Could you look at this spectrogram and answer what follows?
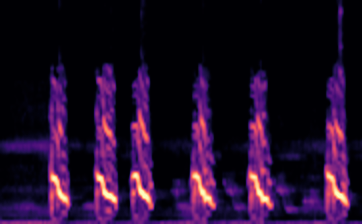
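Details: Domestic chicken chicks, young hens' babies, peeping: six loud, clear chirps sliding downward from high to mid pitch, spaced about half a second apart, over a quiet background with faint low rumble.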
